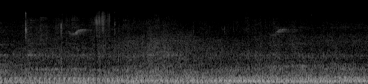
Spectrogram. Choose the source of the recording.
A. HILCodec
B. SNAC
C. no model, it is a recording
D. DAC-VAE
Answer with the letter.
C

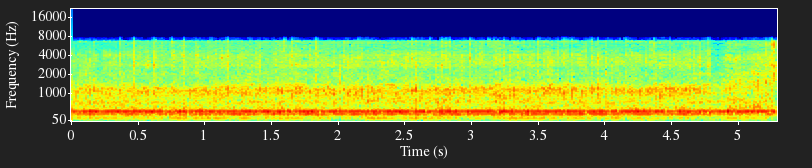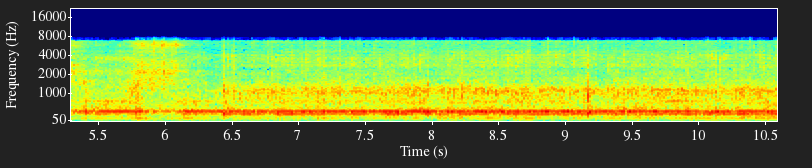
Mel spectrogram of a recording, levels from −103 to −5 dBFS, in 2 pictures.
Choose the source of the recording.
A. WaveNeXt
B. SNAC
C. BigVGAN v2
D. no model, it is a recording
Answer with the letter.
B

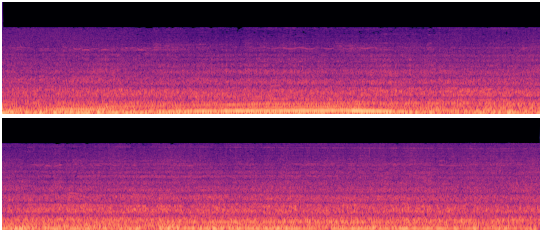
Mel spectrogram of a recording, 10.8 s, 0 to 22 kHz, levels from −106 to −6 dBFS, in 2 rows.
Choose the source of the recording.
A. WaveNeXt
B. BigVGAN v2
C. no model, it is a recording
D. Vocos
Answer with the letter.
C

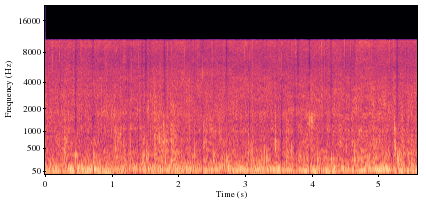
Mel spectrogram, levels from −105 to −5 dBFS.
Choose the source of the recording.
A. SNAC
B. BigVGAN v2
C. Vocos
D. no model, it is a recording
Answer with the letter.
A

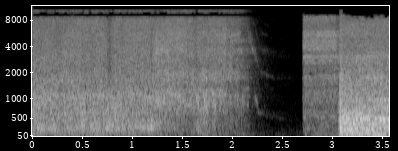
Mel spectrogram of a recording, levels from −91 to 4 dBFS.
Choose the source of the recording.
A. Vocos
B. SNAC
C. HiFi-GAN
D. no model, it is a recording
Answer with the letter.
D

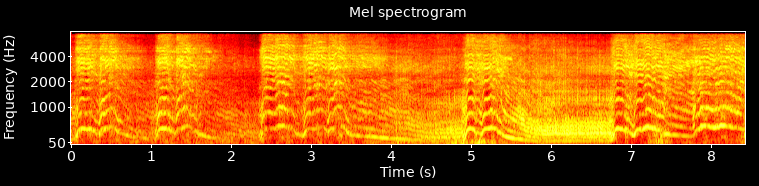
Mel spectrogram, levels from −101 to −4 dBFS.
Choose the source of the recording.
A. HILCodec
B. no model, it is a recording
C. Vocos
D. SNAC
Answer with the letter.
C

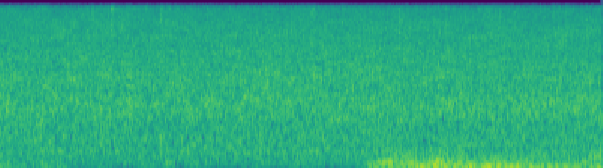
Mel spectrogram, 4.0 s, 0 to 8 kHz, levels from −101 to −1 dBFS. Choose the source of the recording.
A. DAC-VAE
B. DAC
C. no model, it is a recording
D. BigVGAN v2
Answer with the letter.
B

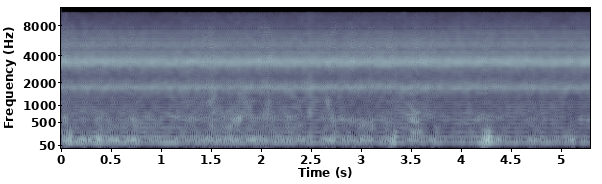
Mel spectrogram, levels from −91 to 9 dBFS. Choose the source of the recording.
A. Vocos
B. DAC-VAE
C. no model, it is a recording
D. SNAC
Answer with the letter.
A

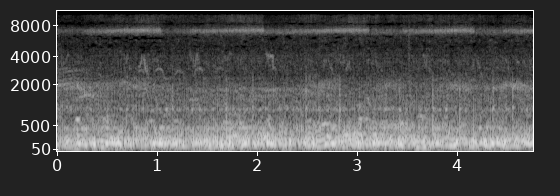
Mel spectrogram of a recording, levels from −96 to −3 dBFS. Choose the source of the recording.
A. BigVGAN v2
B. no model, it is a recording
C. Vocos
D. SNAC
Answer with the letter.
C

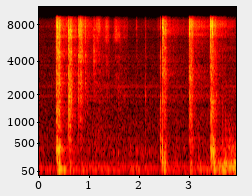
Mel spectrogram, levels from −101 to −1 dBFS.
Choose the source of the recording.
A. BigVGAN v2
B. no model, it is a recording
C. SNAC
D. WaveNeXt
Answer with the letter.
D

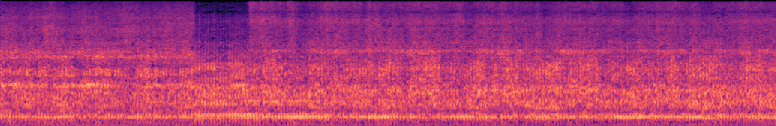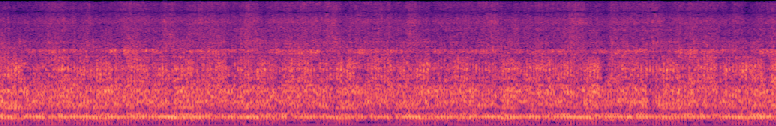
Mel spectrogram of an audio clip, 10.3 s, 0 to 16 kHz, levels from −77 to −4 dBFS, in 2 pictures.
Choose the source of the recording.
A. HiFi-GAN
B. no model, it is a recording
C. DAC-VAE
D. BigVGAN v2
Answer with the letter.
B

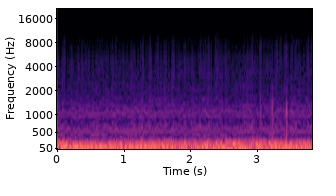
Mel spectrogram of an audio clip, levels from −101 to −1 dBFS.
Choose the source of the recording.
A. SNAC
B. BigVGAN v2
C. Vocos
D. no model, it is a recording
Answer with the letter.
B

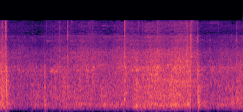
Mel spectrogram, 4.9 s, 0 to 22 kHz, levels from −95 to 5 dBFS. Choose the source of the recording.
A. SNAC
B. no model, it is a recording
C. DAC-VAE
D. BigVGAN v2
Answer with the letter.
D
